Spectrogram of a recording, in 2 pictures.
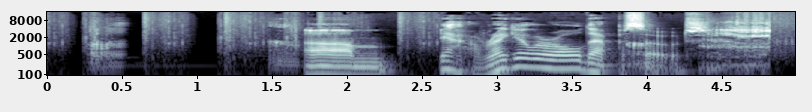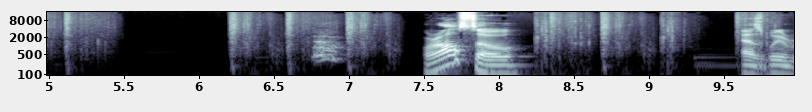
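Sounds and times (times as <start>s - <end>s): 
video game pig oinking: 0.2s - 0.6s, 1.5s - 2.0s, 3.8s - 4.8s
speech: 1.7s - 4.8s, 7.5s - 8.3s, 9.6s - 9.9s.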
